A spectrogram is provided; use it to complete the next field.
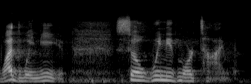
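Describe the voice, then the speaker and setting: The speaker has a strong Mexican accent. Pitch variation is ordinary. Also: woman. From Mexico City, Mexico. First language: Spanish. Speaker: nonprofit CEO. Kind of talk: public talk.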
